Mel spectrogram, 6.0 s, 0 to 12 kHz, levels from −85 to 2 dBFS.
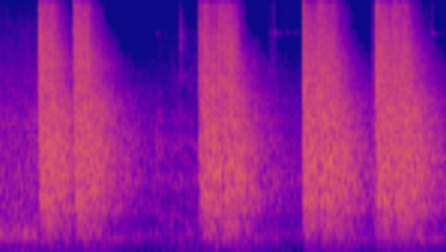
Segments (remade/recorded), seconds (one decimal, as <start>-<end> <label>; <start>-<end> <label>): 0.0-2.1 recorded; 2.1-3.2 remade; 3.2-6.0 recorded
